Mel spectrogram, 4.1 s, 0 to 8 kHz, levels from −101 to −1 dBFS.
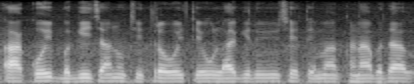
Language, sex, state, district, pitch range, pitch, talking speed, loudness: Gujarati, male, Gujarat, Gandhinagar, 110-115 Hz, 115 Hz, 175 wpm, -22 LUFS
